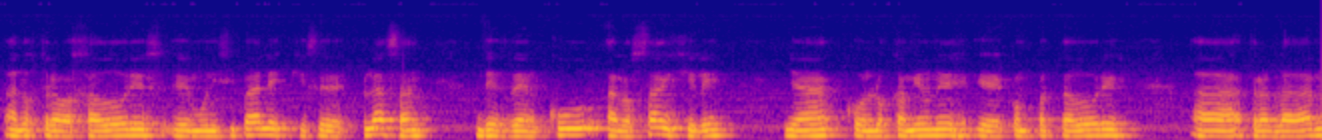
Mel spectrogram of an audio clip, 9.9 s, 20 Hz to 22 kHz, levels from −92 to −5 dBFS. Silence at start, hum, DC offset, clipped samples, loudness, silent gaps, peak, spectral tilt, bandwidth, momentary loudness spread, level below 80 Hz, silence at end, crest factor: 0.05 s; none; under 0.1%; under 0.1%; -22 LUFS; none; -8 dBFS; -11 dB/octave; 6.8 kHz; 5 LU; -62 dBFS; 0 s; 14 dB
